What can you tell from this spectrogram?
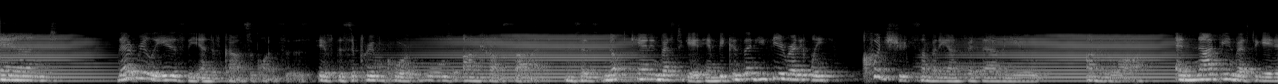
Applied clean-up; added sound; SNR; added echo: none; Wind instrument, woodwind instrument; 11 dB; reverberation time 1.2 s.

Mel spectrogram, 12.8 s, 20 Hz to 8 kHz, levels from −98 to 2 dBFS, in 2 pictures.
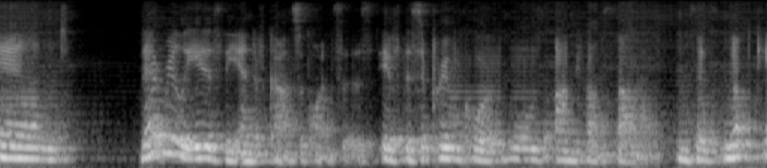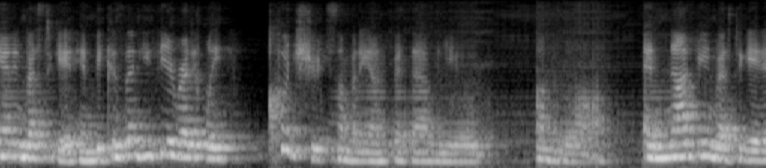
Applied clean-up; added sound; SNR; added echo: neural separator model SepFormer DNS4.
